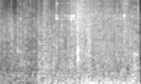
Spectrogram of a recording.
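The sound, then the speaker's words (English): Explosion as a gothic cathedral is blown up in a video game: a loud, sustained, rumbling blast with dense low-end roar that holds steady and swells slightly over two seconds. “Yeah, this classic, you know, gothic cathedral stuff. Eh, we're just blowing it up.”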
